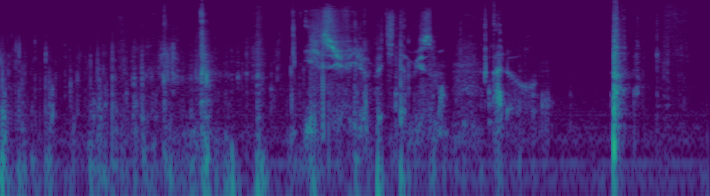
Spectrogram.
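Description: A cardboard sleeve slides off a case.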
